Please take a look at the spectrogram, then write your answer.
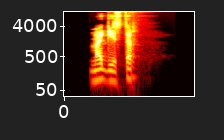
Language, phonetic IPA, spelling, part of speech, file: Russian, [mɐˈɡʲistr], магистр, noun, Ru-магистр.ogg
- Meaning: 1. master (holder of a master's degree) 2. Grand Master (the head of a medieval chivalric or religious order, and their title)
